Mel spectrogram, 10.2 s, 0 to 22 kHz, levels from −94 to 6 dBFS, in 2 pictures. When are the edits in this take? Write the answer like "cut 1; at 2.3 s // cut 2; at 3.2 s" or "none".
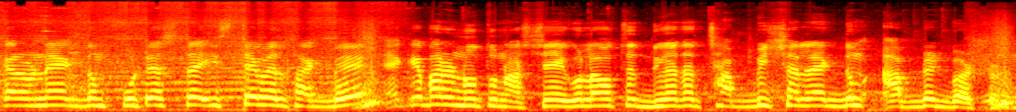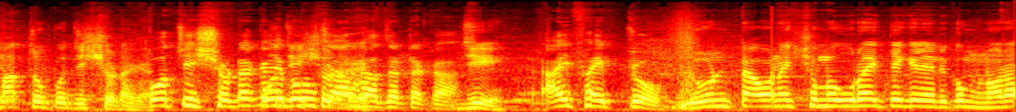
cut 1; at 1.9 s // cut 2; at 5.0 s // cut 3; at 8.5 s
